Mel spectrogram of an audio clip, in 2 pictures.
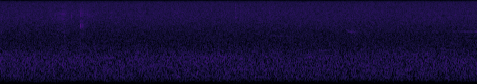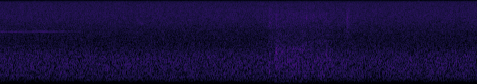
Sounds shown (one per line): bird wingbeats
Varied Thrush song
Hermit Thrush song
